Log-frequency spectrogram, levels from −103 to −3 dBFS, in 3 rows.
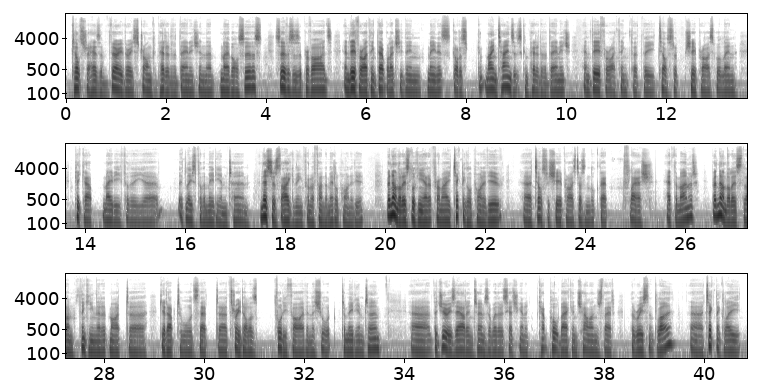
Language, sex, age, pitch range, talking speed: English, male, 50-69, 105-125 Hz, 190 wpm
